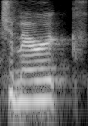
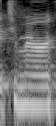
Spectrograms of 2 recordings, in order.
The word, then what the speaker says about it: turmeric: wonder yeah absolutely and like turmeric or turmeric you say turmeric i say tumeric i'm not sure it's if they're both okay but i've heard them pronounce both ways um they both have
